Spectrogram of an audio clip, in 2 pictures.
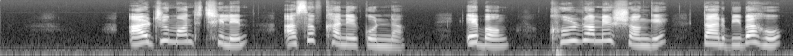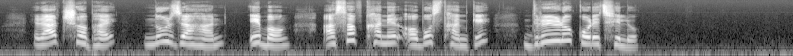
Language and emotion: Bengali, neutral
